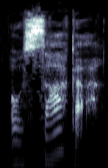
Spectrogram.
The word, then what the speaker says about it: Osaka: With an American pronunciation, it's Osaka.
